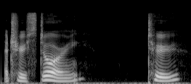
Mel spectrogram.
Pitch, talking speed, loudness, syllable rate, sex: 180 Hz, 125 wpm, -18 LUFS, 4.1 syllables/s, female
